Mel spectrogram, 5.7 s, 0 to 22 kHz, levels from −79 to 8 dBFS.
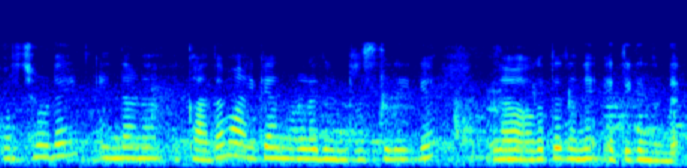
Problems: background sounds at intervals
